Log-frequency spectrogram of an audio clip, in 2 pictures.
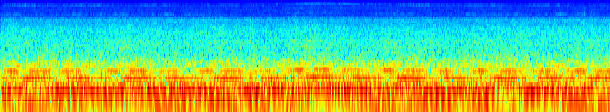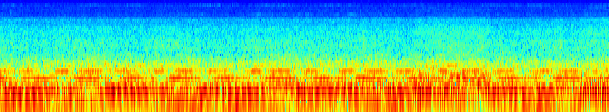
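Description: Aircraft engine in the DCS flight simulator drones loudly and steadily for the whole stretch, a constant propeller-like hum with no voices.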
